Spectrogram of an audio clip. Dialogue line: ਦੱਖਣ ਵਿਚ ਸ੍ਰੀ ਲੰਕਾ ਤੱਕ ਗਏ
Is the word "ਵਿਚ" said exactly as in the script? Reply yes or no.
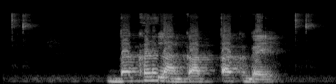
no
